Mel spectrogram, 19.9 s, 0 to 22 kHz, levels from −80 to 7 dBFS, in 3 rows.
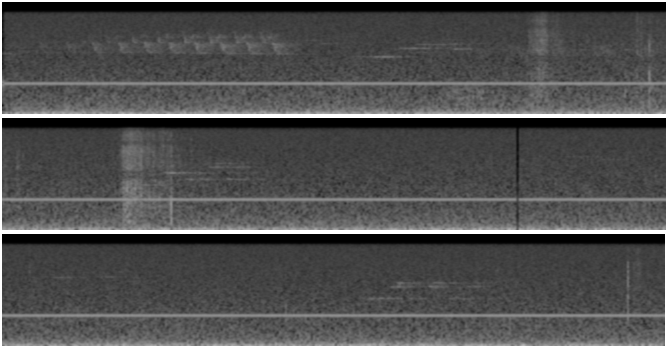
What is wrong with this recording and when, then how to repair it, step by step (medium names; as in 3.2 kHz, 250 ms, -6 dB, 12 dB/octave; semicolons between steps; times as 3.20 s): whine 1.1 kHz -28 dBFS
11.77–11.79 s: dropout 18 ms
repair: band-stop 1.1 kHz, Q 30; interpolate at 11.77 s, 18 ms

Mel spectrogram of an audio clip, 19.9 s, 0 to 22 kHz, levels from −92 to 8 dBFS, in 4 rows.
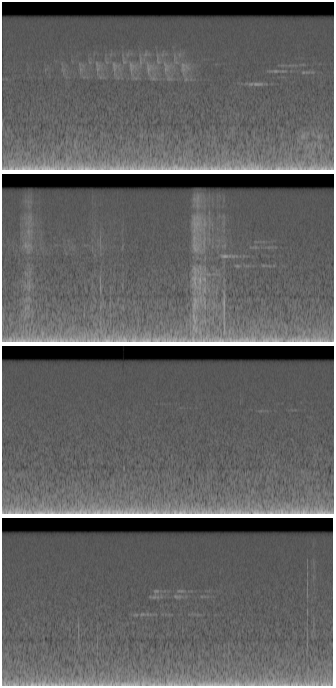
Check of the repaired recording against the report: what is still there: nothing left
